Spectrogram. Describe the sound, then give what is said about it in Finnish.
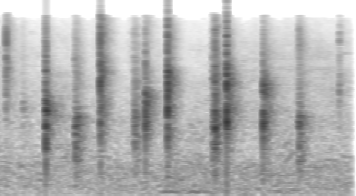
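Sparse, uneven hand claps for a trio of speakers after their talk, about a dozen sharp bright smacks over a few seconds, with no talking. It sounds more like a few people than a full crowd applauding. “Heidän esitelmänsä aihehan oli kuivakkuus elämän asenteena, joten paikallaan on isokätiset aplodit hyväryhtiselle troikalle.”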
